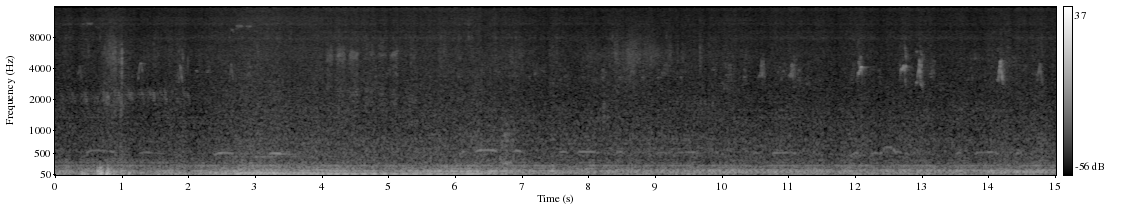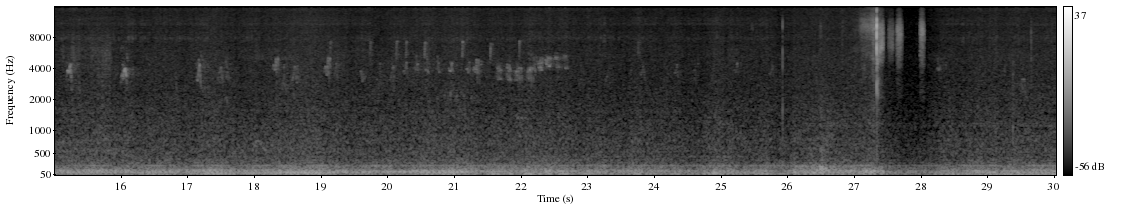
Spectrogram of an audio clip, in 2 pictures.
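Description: Small birds chirping in short, scattered calls over a steady low rumble, with one sharp click near the end.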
